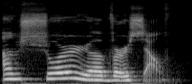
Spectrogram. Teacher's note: of 它末尾的发音其实并不是 f，而是一个 v，所以呢，可以和后面的 herself 进行一个连读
